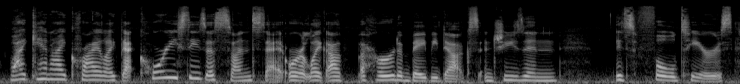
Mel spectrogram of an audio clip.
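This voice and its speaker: A woman's voice: on the low side, slight background noise, natural voice. A woman playing a tender, foul-mouthed girlfriend who comforts her partner in an intimate, conversational roleplay, rambling and hesitating as she goes. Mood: soft, vulnerable. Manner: halting, hesitant, rambling, sweary. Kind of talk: intimate roleplay audio monologue, casual and conversational.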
